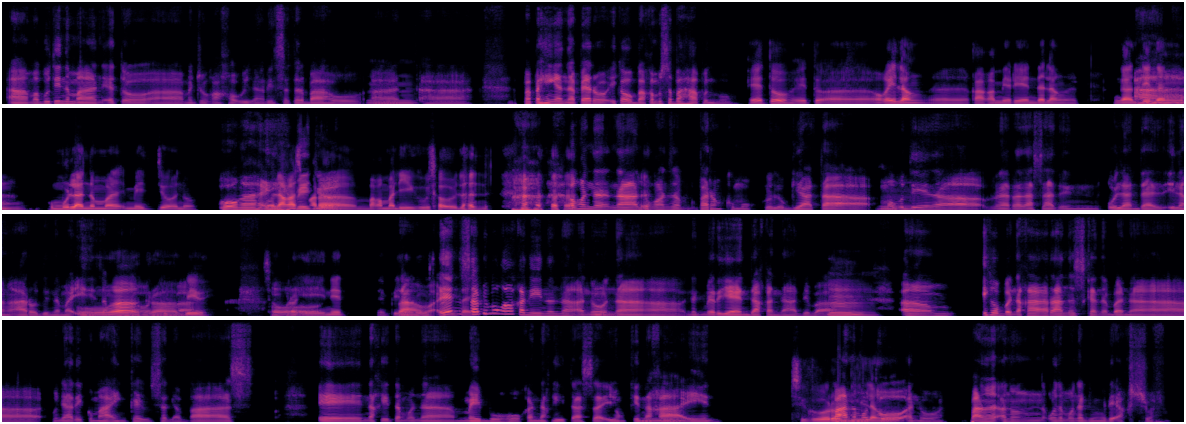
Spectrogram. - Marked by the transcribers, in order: other background noise; laughing while speaking: "eh"; laugh; laughing while speaking: "sa ulan"; laugh
- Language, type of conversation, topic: Filipino, unstructured, Paano ka tumutugon kapag may nakita kang buhok sa pagkain mo?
